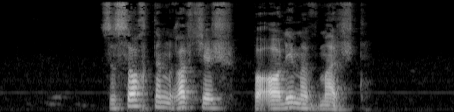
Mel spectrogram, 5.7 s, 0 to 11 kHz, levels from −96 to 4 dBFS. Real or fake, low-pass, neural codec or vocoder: real; 9.9 kHz; none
